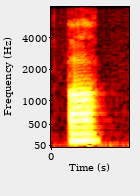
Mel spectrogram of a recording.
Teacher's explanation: The first tone is a high pitch with no pitch changes. A. I like to think of the next three tones as an experience.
